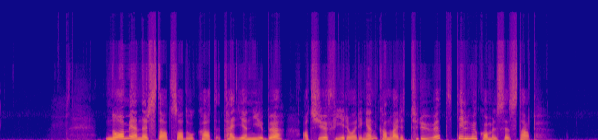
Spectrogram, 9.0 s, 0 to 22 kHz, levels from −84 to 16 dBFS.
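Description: Throughout the speech, the sound is rough and grainy, with a noisy fizz in place of clean tone. The likely cause is Opus compression in its music mode, which fills starved bands with folded or noise energy. This fits a rate near 24 kbps. Content still reaches 20.3 kHz.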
